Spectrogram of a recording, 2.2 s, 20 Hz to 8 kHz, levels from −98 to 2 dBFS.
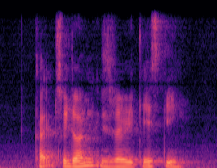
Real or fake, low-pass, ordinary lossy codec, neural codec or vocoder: fake; 7.2 kHz; none; codec, 44.1 kHz, 7.8 kbps, DAC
